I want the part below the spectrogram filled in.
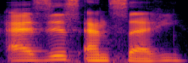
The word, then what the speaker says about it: Aziz Ansari: Aziz Ansari.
